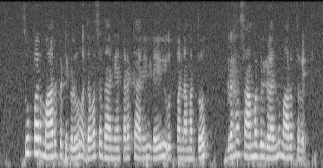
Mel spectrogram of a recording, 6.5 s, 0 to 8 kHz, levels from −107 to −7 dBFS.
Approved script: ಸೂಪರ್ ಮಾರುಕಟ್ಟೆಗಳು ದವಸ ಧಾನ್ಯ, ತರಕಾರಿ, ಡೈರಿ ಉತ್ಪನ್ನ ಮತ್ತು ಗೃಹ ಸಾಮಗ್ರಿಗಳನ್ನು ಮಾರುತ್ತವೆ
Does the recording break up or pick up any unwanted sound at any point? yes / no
no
